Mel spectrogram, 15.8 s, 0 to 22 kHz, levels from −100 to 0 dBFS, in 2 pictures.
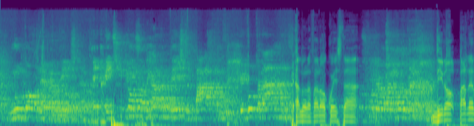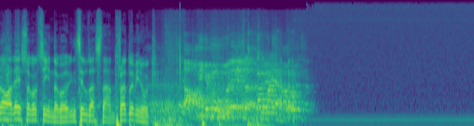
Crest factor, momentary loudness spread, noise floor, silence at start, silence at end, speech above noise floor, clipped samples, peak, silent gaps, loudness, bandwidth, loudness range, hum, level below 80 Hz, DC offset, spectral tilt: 16 dB; 5 LU; -54 dBFS; 0 s; 2.7 s; 33 dB; under 0.1%; -6 dBFS; none; -22 LUFS; 18.5 kHz; 5 LU; none; -34 dBFS; under 0.1%; -5 dB/octave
